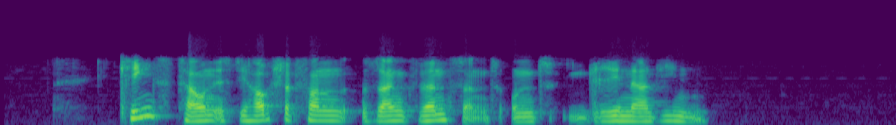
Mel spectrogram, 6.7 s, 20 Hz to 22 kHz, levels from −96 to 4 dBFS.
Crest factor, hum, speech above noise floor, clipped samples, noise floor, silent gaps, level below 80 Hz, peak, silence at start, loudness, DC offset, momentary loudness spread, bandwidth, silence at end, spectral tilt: 22 dB; none; 59 dB; under 0.1%; -80 dBFS; none; -62 dBFS; -2 dBFS; 0.9 s; -22 LUFS; under 0.1%; 10 LU; 4.1 kHz; 1.45 s; -10 dB/octave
